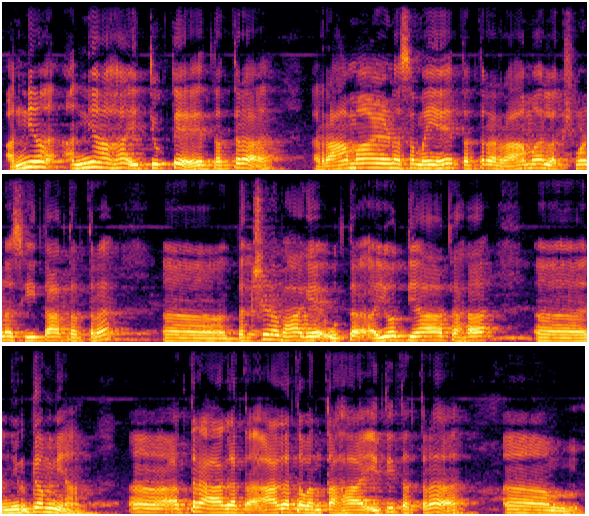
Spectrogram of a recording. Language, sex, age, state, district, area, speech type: Sanskrit, male, 60+, Karnataka, Shimoga, urban, spontaneous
